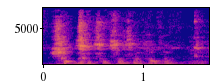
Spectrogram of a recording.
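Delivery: voiceless rhythmic whisper, fading away; whispered shake sounds. Shown as a demonstration. Cook showing how the wok is shaken, whispered rhythmic chant. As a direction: whisper it in time with the shaking.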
